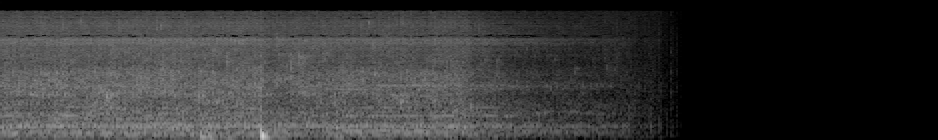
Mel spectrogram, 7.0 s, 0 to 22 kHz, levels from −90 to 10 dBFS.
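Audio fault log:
3.41–7.04 s: truncation distortion on a fade. The fade-out runs through a stage that keeps too few bits (it fits about 8-bit output) with no dither, so as the level drops from around 3.4 s the waveform collapses into coarse steps and the tail turns gritty.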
